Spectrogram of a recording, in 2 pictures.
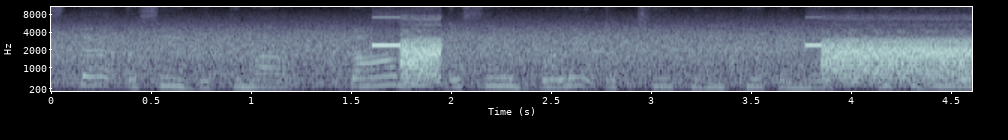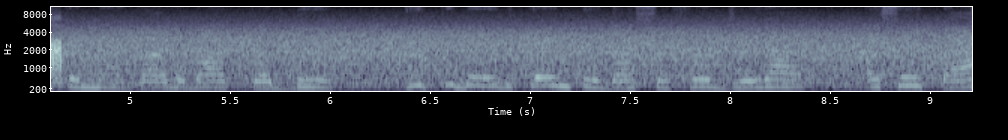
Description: ACARS aircraft data, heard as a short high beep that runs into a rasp, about 2400 baud, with radio hiss and speech in Dogri.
